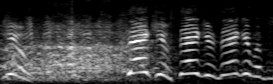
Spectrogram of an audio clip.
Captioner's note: laughter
